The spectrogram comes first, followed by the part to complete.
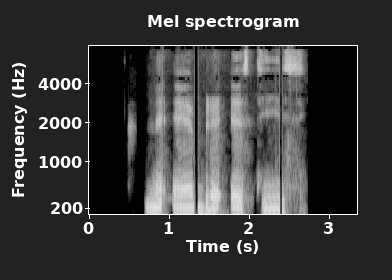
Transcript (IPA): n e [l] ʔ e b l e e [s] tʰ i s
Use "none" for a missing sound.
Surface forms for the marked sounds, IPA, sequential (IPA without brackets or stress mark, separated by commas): none, s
